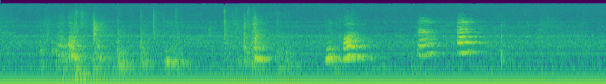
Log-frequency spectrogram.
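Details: Tom, a black and white male Domestic Shorthair cat, indoors during the zoomies, racing around the house; several short chirping calls come in a loose series after soft thuds, with room hum behind.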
